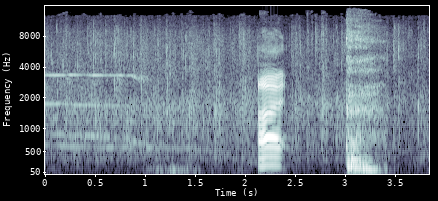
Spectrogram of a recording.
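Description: An audience applauds in a steady, soft wash of clapping, with two short, loud vocal whoops of cheering rising above it, the second sliding downward in pitch.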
